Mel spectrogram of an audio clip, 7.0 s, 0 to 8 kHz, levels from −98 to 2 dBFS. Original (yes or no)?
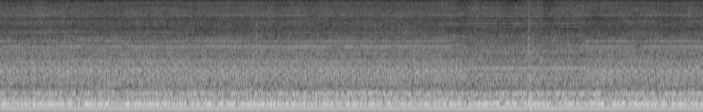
yes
